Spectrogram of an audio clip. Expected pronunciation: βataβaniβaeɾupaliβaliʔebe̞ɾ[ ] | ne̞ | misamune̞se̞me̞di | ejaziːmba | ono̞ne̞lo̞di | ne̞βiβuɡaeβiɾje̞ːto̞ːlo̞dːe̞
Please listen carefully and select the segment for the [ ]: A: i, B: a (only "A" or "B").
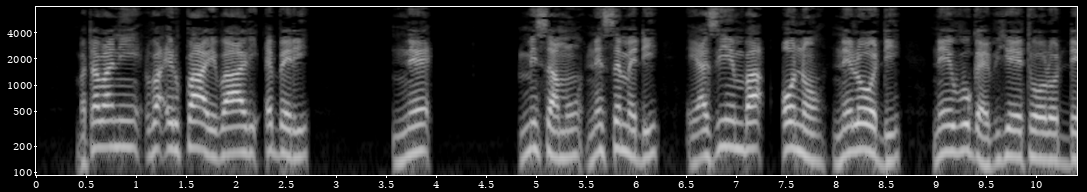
A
